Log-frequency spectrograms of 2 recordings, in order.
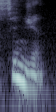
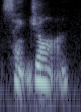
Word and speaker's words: St John: kept going you know she kept saying singen and I was like who the hell is singen and then it finally occurred to me she was talking about singen rivers who I had been like I said calling St John Rivers so what's up with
